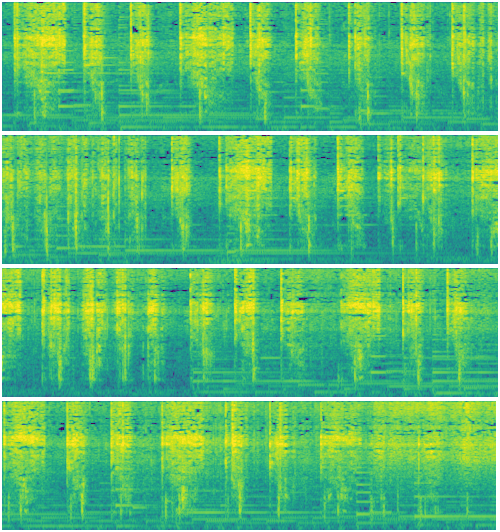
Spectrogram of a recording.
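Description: Metal spatula scraping and knocking around a metal wok, stirring thick ridge gourd paste as it cooks down to a dry mash, with a faint sizzle. Background music with held notes plays throughout.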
